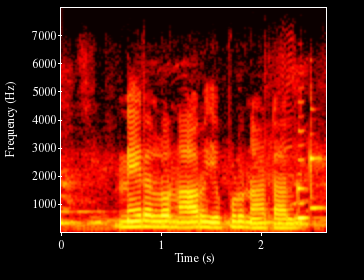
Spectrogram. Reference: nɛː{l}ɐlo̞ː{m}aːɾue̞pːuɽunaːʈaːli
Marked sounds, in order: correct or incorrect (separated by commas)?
incorrect, incorrect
